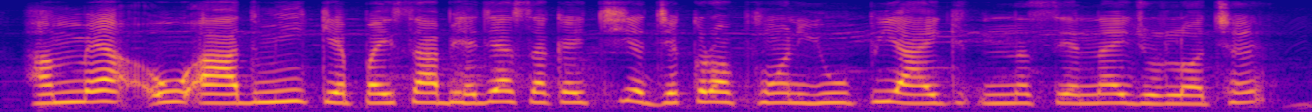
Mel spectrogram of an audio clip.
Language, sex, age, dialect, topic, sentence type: Maithili, female, 18-24, Angika, banking, question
